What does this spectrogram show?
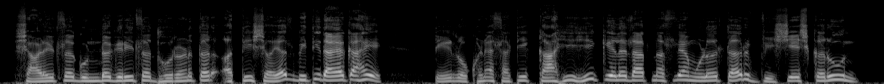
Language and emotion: Marathi, disgusted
